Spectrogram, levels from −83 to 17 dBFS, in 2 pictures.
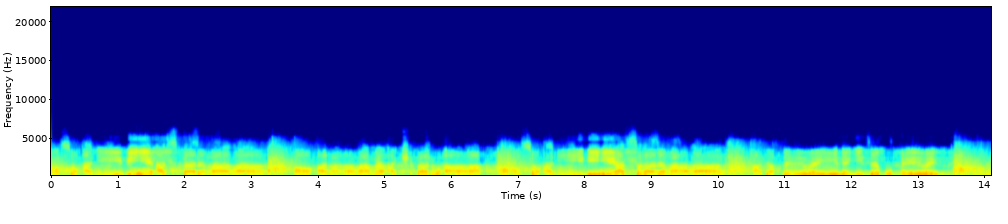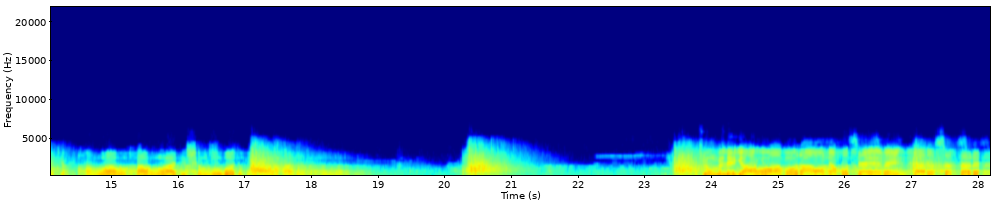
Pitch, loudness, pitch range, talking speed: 170 Hz, -17 LUFS, 155-185 Hz, 90 wpm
